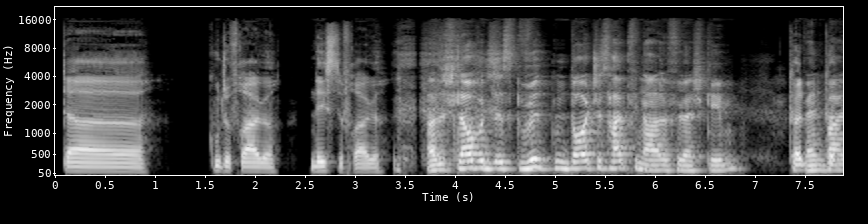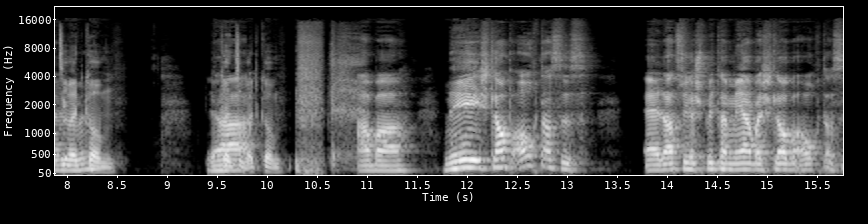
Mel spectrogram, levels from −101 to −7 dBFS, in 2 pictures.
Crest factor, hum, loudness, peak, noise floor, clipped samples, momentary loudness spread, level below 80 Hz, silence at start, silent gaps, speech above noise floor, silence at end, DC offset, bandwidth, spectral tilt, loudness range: 18 dB; none; -19 LUFS; -2 dBFS; -66 dBFS; under 0.1%; 15 LU; -66 dBFS; 0.05 s; 1.19-1.52 s, 2.42-2.53 s; 48 dB; 0 s; under 0.1%; 16 kHz; -5.5 dB/octave; 4 LU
